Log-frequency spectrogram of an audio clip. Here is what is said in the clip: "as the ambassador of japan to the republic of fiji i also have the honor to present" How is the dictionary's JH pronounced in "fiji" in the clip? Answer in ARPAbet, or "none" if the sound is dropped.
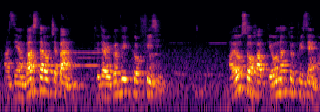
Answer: Z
